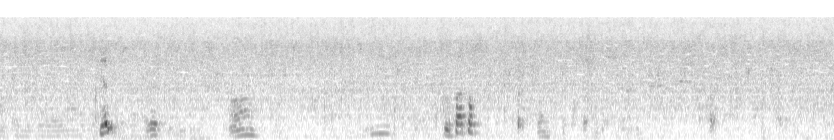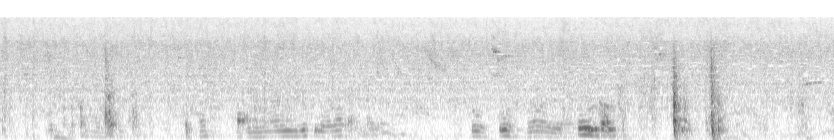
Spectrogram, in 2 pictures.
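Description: Dishes clatter.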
